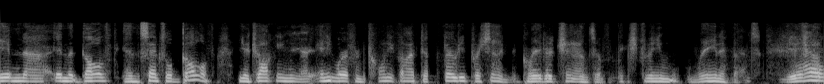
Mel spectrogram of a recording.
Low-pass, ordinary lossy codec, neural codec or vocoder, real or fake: 7.2 kHz; Opus, 32 kbps; codec, 16 kHz in and 24 kHz out, 0.6 kbps, FireRedTTS-2 codec; fake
